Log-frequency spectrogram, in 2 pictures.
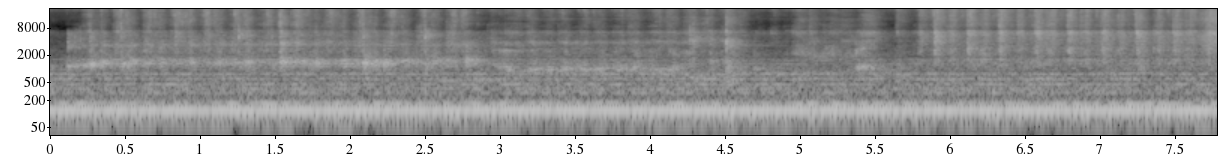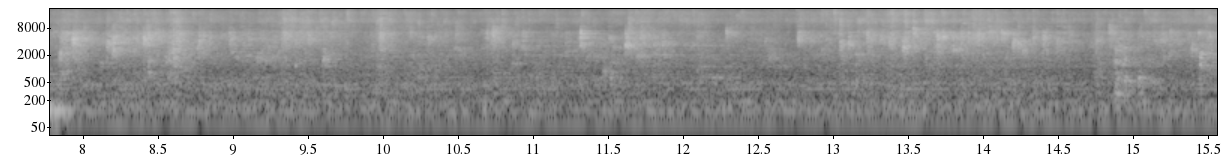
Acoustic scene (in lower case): restroom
